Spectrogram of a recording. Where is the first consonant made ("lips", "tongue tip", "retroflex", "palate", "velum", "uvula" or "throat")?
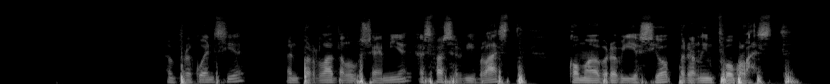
lips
